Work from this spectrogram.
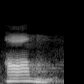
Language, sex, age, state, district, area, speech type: Sanskrit, male, 60+, Andhra Pradesh, Visakhapatnam, urban, read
